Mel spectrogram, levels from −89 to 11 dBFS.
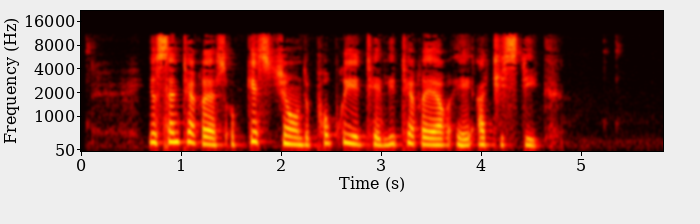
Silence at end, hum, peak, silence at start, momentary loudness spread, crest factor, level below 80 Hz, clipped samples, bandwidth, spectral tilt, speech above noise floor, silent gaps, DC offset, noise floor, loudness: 1.1 s; none; -4 dBFS; 0.7 s; 8 LU; 18 dB; -64 dBFS; under 0.1%; 11.5 kHz; -3.5 dB/octave; 43 dB; none; under 0.1%; -66 dBFS; -22 LUFS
